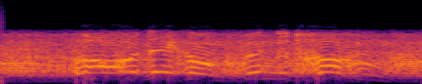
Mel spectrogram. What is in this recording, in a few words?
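German aircraft damaged mood med, speech; War Thunder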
